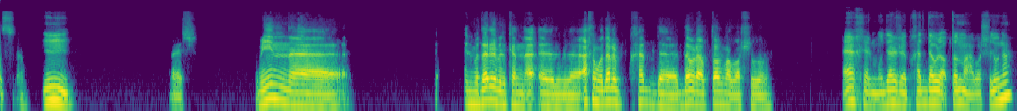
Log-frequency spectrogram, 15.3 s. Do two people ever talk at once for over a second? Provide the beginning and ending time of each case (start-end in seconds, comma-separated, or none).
none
